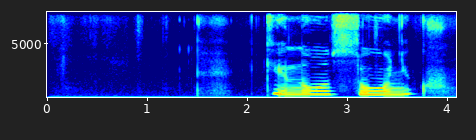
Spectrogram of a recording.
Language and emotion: Russian, sad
